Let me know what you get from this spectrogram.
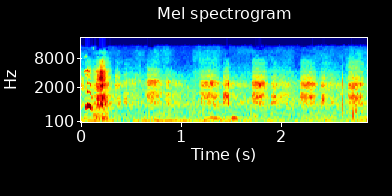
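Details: Belgian Malinois during bite-suit training at a dog training facility, a woman wearing the suit taking a bite; breathy panting bursts repeat roughly every half second over a faint steady hum, with a brief shout at the start.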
